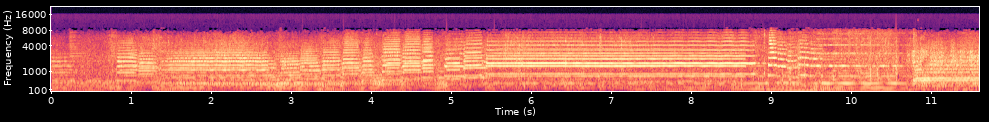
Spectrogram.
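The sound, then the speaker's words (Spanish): Steam train pulling into a frontier town, its cars crowded with men and horses, in a 1973 western; a loud, continuous rumble runs under sustained whistle-like tones throughout, with no voices. “Mientras, un tren llega al poblado desde el que partieron.”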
